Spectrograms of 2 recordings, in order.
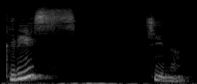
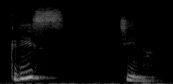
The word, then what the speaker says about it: Cristina: You also have the letter S before a consonant, but at the end of the syllable. So you say Cristina. You separate the syllables, and after S you see a consonant. Cristina.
